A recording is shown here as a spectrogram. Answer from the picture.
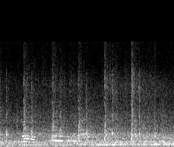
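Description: Indistinct chatter of people in a large hall, voices overlapping, with a few short clicks scattered through it.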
